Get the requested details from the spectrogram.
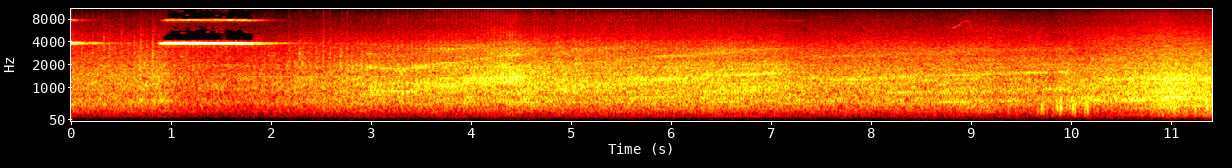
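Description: A car drives slowly along a city street, its engine and tyres humming steadily.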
